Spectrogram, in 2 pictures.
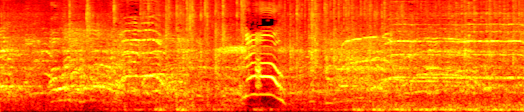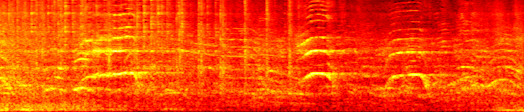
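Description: Young players shout to each other in a large echoing rink.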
